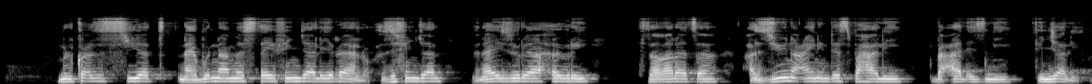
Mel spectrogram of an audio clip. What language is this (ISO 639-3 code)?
tir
